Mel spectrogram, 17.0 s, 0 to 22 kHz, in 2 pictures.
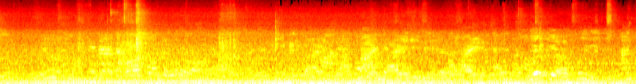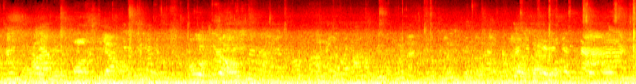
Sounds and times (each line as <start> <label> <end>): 0.0 A lot of old people in the park 16.9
